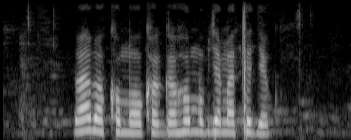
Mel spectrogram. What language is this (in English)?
Kinyarwanda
